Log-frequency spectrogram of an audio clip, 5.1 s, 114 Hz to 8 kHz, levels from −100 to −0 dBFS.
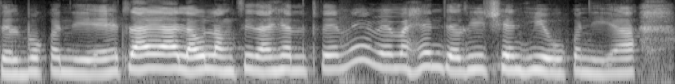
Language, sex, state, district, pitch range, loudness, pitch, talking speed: Mizo, female, Mizoram, Aizawl, 215-250 Hz, -16 LUFS, 235 Hz, 295 wpm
